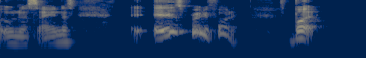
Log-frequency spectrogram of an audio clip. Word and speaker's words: Unus Annus: Unus Annus. And did I pronounce that correctly? No, it's okay. it pronounced? Unus Annus.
